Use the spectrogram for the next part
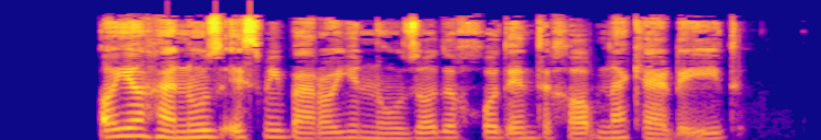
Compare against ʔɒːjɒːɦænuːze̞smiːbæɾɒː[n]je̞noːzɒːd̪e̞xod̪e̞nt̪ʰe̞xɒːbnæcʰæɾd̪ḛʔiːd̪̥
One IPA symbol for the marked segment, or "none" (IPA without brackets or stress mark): none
